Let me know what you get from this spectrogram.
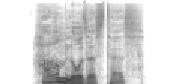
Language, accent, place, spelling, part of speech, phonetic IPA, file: German, Germany, Berlin, harmlosestes, adjective, [ˈhaʁmloːzəstəs], De-harmlosestes.ogg
- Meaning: strong/mixed nominative/accusative neuter singular superlative degree of harmlos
